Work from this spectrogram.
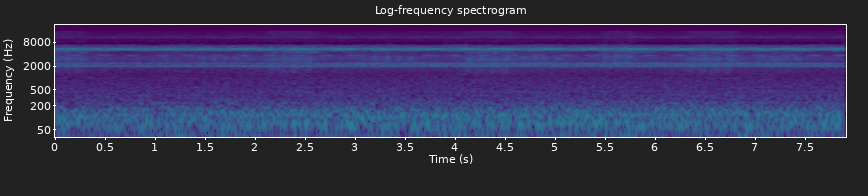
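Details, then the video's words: Crickets calling at night in a summer forest, an even, shimmering high trill that never pauses, with gentle swells in loudness and a low rumble underneath. "Relaxing Cricket Sounds For Sleep"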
